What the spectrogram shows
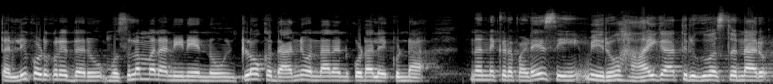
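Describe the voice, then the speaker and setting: A woman voicing a grumbling, soft-hearted old grandmother in an audio novel, with shrill, nagging complaints. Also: steady tone, a little fast, lightly acted. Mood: scolding.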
